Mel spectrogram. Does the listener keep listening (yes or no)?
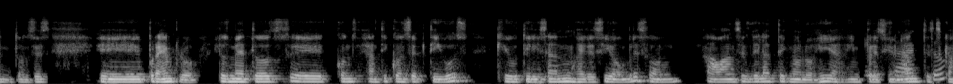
yes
